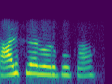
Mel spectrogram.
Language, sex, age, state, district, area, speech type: Tamil, female, 18-30, Tamil Nadu, Namakkal, rural, conversation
